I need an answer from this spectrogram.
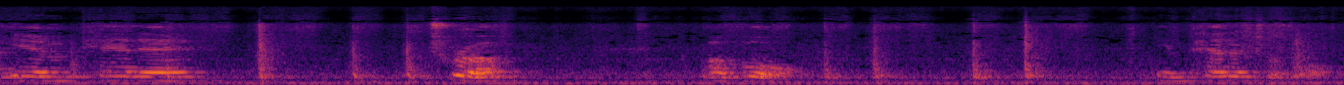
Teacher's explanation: The in changes to im because it's followed by a consonant that's pronounced with the lips.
